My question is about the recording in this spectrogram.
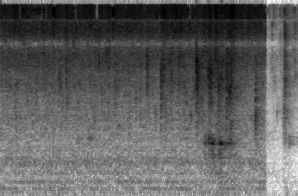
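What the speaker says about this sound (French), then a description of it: "c'est parti pour le rinçage à l'eau froide" Cold water pours steadily from a shower onto hair being rinsed, a loud continuous splashing rush that swells briefly near the end before cutting off abruptly.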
